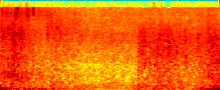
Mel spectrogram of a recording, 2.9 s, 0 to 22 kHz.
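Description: Heavy 1,000-pound bombs dropped from a Typhoon fighter-bomber detonate near tanks in War Thunder, a dense, sustained rumbling roar of blasts that rolls on steadily with no talking.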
